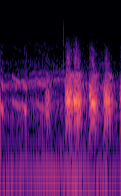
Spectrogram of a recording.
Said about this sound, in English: Finally, he paused and gave a sharp bark.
